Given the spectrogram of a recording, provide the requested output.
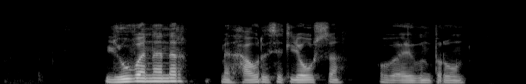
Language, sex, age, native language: Icelandic, male, 50-59, Icelandic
